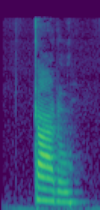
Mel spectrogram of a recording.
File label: "Caro", Portuguese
